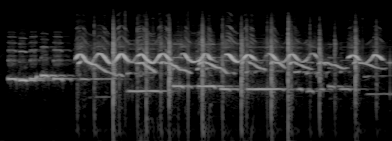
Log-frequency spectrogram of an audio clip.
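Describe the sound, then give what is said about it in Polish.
A shepherd's pipe (fujarka) plays a steady reedy tone, then breaks into a quick, trilling, wavering melody over a sustained lower note, with sharp clicks beating an even rhythm throughout. “A cóż to, fujarka?”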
